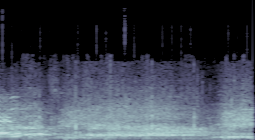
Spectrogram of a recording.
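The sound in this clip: Football crowd chanting for Girona player Mitchell, a dense, loud roar of many voices that holds steady through the whole clip without clear breaks.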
